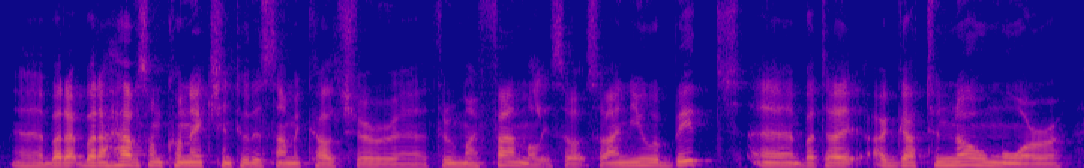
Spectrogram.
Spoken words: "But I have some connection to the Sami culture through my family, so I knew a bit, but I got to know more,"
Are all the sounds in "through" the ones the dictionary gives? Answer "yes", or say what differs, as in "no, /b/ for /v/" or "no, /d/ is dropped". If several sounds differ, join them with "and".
yes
